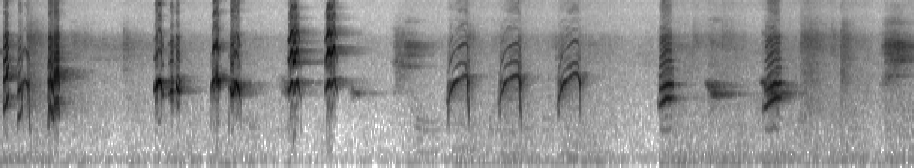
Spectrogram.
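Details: Long-tailed shrike singing insistently to provoke other shrikes to respond: clusters of harsh chips, then single upslurred whistled notes and short buzzy phrases with gaps between them.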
